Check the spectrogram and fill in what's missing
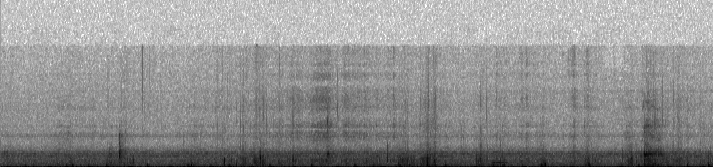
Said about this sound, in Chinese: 是你没开声音吗，大叔？心跳比较明显。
